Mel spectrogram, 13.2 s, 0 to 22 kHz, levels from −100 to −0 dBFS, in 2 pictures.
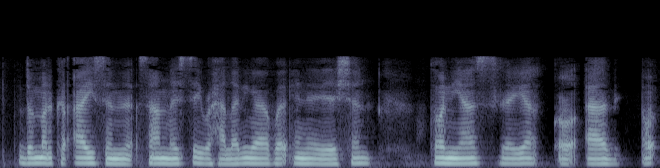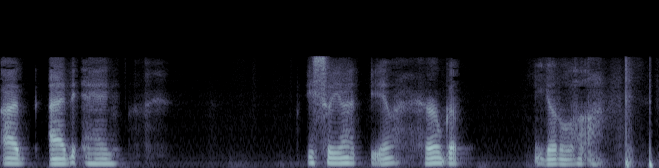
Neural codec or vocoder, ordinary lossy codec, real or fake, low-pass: codec, 16 kHz, 0.5 kbps, FunCodec, trained on Chinese and English, 25 frames a second; MP3, 32 kbps; fake; 5.4 kHz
